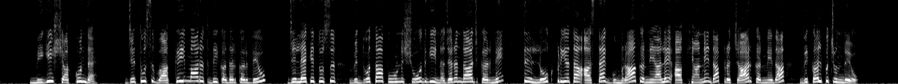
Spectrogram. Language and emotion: Dogri, disgusted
